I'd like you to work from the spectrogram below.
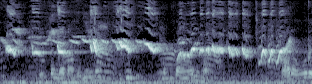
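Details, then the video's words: White-rumped shama in a fight, provoked into agitated singing: loud, varied whistled phrases with rich slurred notes, some sliding up and others falling, delivered in rapid bursts with brief pauses between them. "MURAI BATU TARUNG || PANCINGAN MURAI BATU EMOSI IKUT GACOR DAN FIGHTER"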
